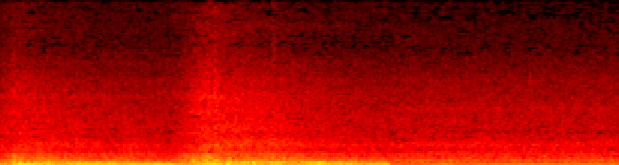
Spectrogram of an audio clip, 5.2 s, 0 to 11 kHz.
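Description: Mercedes-Maybach GLS 600's twin-turbo V8 running with its pitch shifting, then dropping about three seconds in to a lower, steady idle.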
